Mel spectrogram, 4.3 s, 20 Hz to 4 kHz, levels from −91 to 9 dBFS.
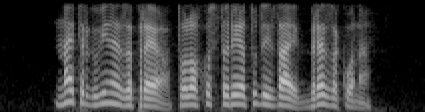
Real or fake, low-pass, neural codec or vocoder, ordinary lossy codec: real; 3.6 kHz; none; none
